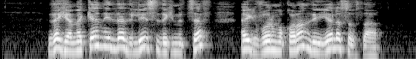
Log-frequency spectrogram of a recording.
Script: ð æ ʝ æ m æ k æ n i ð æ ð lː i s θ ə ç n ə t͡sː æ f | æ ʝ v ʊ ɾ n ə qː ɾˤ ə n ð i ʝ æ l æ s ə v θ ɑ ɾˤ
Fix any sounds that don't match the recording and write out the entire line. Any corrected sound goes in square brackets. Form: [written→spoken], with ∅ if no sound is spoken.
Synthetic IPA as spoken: ð æ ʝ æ m æ k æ n i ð æ ð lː i s [θ→ð] ə ç n ə t͡sː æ f | æ ʝ v ʊ ɾ [n→m] ə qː ɾˤ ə n ð i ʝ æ l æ s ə v θ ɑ ɾˤ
